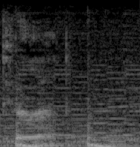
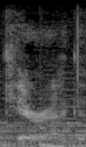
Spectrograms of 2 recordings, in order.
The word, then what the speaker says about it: Kerrack: say that for sure but carak is spelled k e r r a c k and that's also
